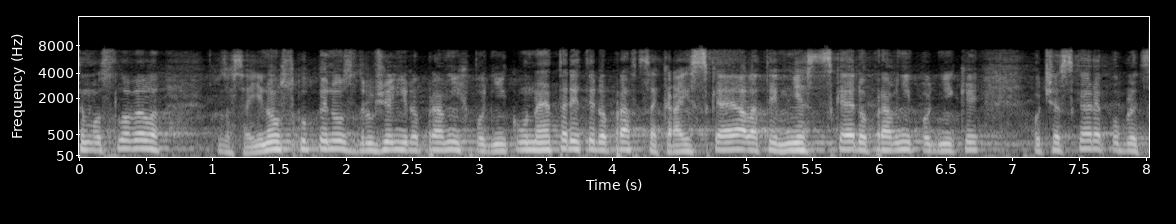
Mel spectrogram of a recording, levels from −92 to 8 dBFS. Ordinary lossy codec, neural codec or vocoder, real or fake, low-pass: Opus, 64 kbps; codec, 16 kHz, 16 kbps, FreqCodec, smaller model; fake; 7.2 kHz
